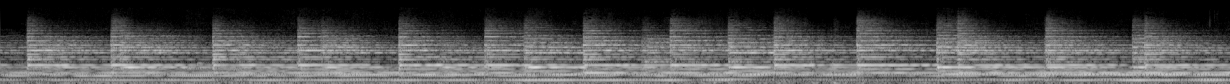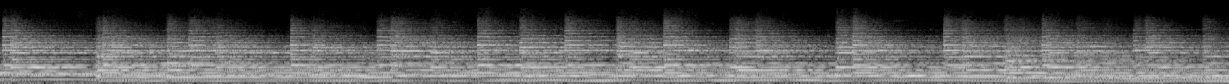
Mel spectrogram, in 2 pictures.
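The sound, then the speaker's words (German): A peal of the parish church bells of Mistelbach, Lower Austria, rings at 12 noon, continuously and loudly, overlapping strikes forming a dense, shimmering wash of tones with a steady rhythm and no voices. “Es ist 12 Uhr. Sie hören die Glocken der Pfarrkirche Mistelbach, Niederösterreich.”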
